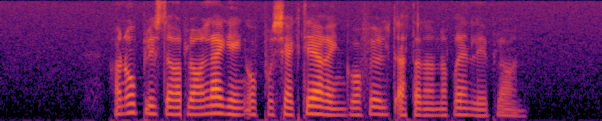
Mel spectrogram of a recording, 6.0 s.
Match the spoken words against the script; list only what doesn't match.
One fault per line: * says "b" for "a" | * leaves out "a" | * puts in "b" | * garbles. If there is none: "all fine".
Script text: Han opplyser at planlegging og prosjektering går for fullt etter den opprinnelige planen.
* leaves out "for"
